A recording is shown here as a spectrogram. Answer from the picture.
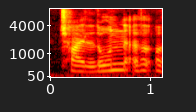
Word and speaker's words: Chailun: Chailun, it's how it's pronounced.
